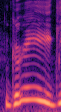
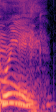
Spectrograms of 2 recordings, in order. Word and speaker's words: Grieg: Grieg? – Grieg, yeah. Grieg. Norwegian name there.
